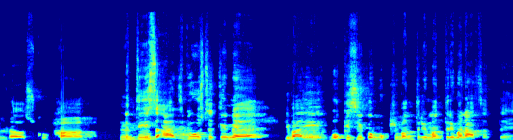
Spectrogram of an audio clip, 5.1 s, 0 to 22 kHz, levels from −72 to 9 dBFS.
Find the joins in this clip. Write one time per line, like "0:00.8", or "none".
0:01.0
